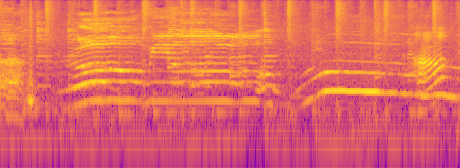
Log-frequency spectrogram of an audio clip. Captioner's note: ghostly calling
